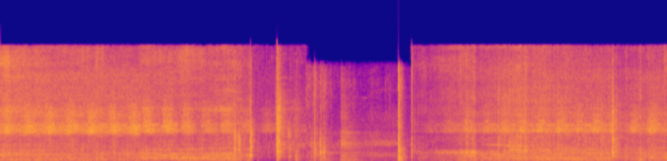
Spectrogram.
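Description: Skateboard wheels roll loudly over rough concrete.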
